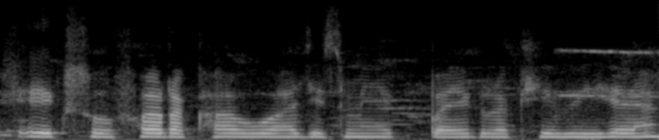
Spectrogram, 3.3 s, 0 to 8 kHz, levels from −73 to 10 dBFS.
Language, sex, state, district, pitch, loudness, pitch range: Hindi, female, Chandigarh, Chandigarh, 205 Hz, -21 LUFS, 200-210 Hz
